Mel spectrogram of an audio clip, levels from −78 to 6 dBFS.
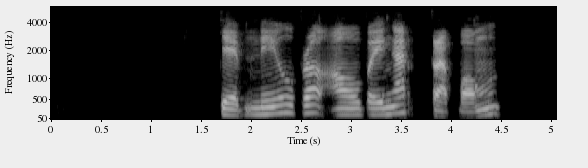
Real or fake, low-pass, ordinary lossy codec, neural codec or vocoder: real; 5.4 kHz; none; none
